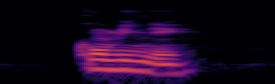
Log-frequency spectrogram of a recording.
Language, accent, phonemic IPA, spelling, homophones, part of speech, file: French, France, /kɔ̃.bi.ne/, combiner, combinai / combiné / combinée / combinées / combinés / combinez, verb, LL-Q150 (fra)-combiner.wav
- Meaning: to combine (bring (two or more things or activities) together)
